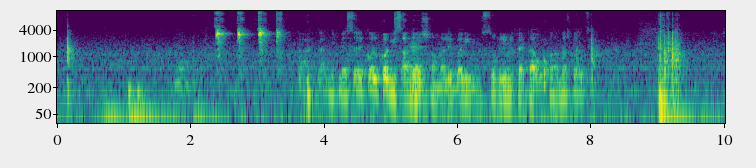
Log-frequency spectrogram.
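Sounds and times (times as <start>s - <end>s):
sparrow chirping: 2.4s - 3.5s
speech: 4.2s - 8.2s.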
